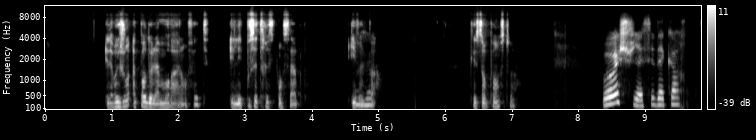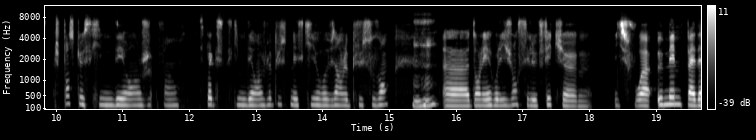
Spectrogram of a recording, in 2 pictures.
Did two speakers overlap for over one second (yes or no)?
no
